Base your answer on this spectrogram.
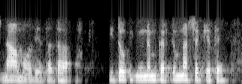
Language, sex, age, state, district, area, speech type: Sanskrit, male, 45-60, Karnataka, Bangalore Urban, urban, conversation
